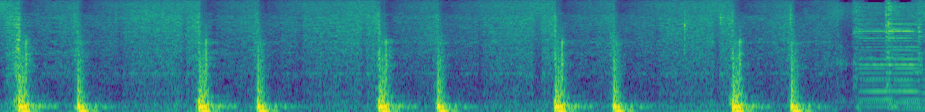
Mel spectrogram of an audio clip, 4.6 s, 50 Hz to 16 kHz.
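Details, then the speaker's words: Regular lub-dub heartbeat about 67 per minute, crisp S1 (mitral and tricuspid closure) and S2 (aortic and pulmonary closure), no extra sounds; normal heart sounds. "ese uno corresponde al cierre de las válvulas aurículoventriculares es decir la mitral y la tricopía Y s2 corresponde al cierre de las válvulas semilunares es decir la aórtica y la pulmonar y estos ruidos suenan así"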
